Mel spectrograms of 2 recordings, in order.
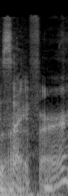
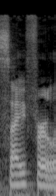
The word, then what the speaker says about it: Sypha: It's spelled S-Y-P-H-A. It's a very strange... – In the series, they say Cypher. – Fair enough. – Alucard says Cypher like a million times, so...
